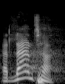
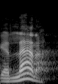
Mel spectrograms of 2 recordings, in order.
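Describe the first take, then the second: First: The middle T sound is clearly pronounced. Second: The middle T sound is dropped. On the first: The speaker had just arrived in the city. "when I got here, every time I said it, I would say Atlanta" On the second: The speaker is adopting the local way of saying it. "The T was gone"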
